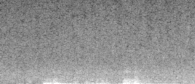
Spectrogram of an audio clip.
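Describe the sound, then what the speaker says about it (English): Deep rolls of thunder from an approaching storm in the video game Alan Wake, two low rumbles about a second apart, fairly near, with no voices. "It seems there's a storm coming."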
